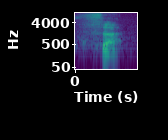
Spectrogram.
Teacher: the Northumbrian th is unvoiced, so it's not the, but th.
